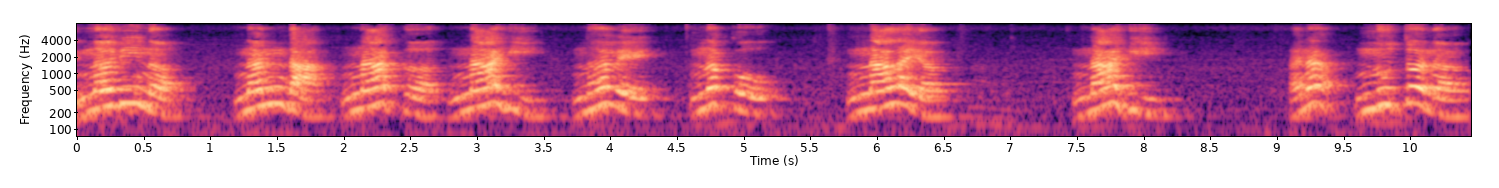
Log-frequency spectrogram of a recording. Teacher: जीभ दाताला लागते. म्हणजे तो दंतवर्ण आहे.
